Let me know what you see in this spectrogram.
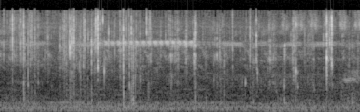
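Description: Biting and chewing crispy roast quail: a string of irregular sharp crunches.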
